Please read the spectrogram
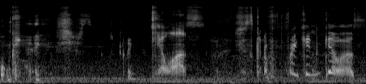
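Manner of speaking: whispered mock dread, climbing high; panicked whisper. Fearing mom will find out, whispered mock panic. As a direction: hiss it like you're already caught. Fearful aside about getting caught.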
